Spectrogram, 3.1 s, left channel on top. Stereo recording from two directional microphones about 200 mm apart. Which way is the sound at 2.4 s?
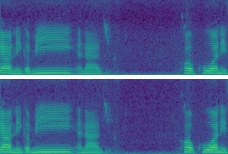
20° right (ahead or behind).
